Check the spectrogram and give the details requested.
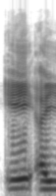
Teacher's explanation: ए ऐ जो है वो कहां से बोला जाएगा? तो यह कंठ तालु से बोला जाएगा। मतलब ये इसका उच्चारण स्थान जो है वो दोनों जगह से होगा।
